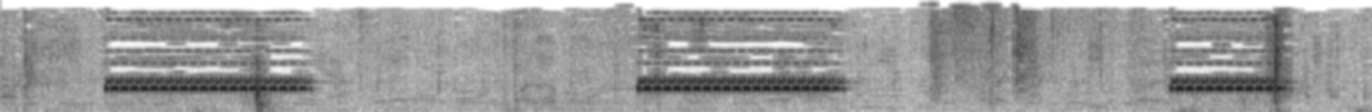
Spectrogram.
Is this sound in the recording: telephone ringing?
yes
